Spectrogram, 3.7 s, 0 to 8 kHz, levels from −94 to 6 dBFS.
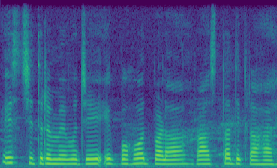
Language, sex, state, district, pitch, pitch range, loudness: Hindi, female, Madhya Pradesh, Bhopal, 215 Hz, 205-225 Hz, -16 LUFS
